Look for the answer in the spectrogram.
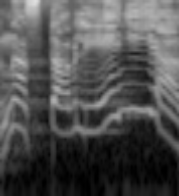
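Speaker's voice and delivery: high, drawn-out yell of disbelief; outraged yell. A narrator's reading. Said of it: "заорал Игнат".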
